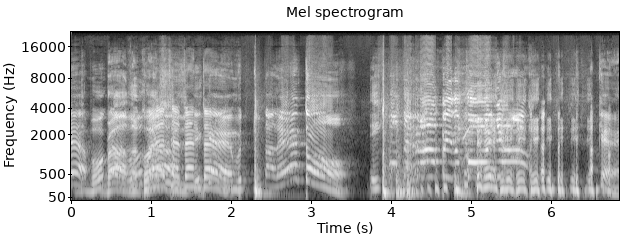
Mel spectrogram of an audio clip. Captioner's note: laughing; speaking In Foreign Language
